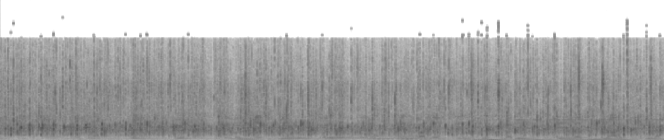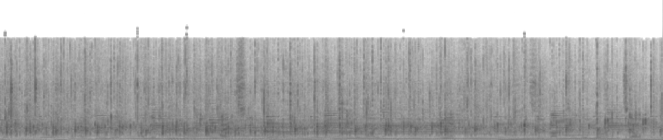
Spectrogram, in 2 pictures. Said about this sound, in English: Keep clapping and encouraging them.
